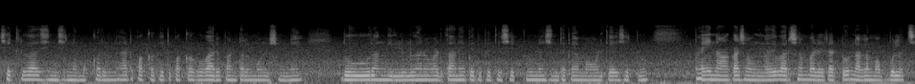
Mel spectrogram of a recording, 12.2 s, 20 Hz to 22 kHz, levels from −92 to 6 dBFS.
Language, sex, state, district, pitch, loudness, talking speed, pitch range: Telugu, female, Andhra Pradesh, Srikakulam, 165 Hz, -32 LUFS, 130 wpm, 160-165 Hz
